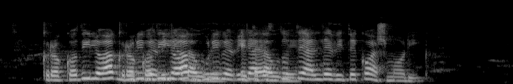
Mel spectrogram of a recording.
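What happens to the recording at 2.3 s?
At 2.3 s the speech is heard twice at once: a second, equally loud copy trails the original by roughly 0.7 s, clean and full-band, with no fading tail or room sound of its own, so it reads as a stray overlapping track rather than an echo. This doubled audio track runs from 1.17 to 3.01 s, appearing and vanishing abruptly, and is likely caused by the signal being captured a second time through a slower path.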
